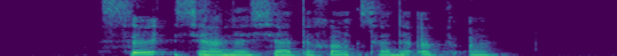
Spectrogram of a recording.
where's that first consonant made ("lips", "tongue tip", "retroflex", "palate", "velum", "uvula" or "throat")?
tongue tip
